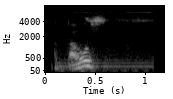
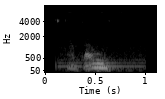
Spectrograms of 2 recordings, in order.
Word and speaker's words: ataúd: Ataúd, ataúd. La cerrada tiene más que la A. Ahí es la sílaba tónica y en este caso la cerrada tiene la intensidad, por lo tanto, esa vocal lleva tilde. Continúa.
